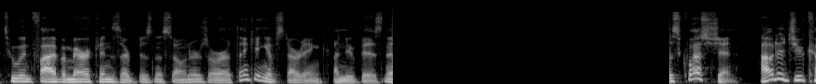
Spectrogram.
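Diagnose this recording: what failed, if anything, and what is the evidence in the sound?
The input path failed, most likely at the capture stage, where a device or link dropped out while the recorder kept writing. This is an audio dropout to silence: at 3.92 s the sound stops abruptly, mid-flow, and returns just as suddenly at 6.70 s, leaving a gap of 2.78 s. The gap holds silence with no room tone, so the waveform is a flat line and the spectrogram shows a fully black, hard-edged block across all frequencies.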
